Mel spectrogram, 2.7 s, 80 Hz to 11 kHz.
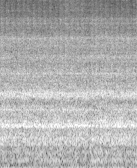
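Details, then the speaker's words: Mercedes-Benz W124 300CE turbo, M103 engine, first start after timing chain, MLS head gasket, water pump, tensioners and serpentine belt; lower compression, mixture adjusted; smooth steady idle, faint belt tones, no knocks or misses; normal. "And what do you know about that? Basically seamless startup."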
